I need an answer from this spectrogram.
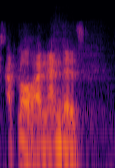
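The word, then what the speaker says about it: Pablo Hernández: Like, I very much was like, you pronounced Pablo Hernandez wrong. – Yeah, really wrong. – Yeah, Pablo Hernandez.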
